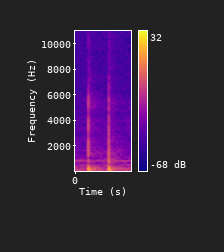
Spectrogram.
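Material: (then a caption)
Bread. The bottom of a home-baked stottie cake, a Geordie bread, is tapped twice as it comes out of the oven. Each tap gives a short, low, hollow thud with almost no ring. The hollow sound shows the bread is virtually cooked.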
